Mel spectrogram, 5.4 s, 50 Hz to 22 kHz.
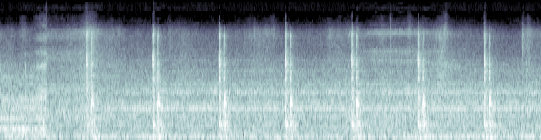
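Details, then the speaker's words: HCalory 8 kW diesel heater in a garage, startup on heat setting 6, muffler clamped on: soft, even dosing-pump clicks about every two-thirds of a second over a low fan hum. It quiets once the heater ramps up. Normal fuel pump ticking. "That pump is not loud at all. And it quiets down. Once everything ramps up and stuff, you won't even hear it."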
